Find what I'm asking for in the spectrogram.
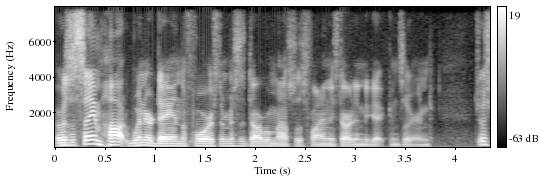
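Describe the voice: With lively intonation, the clip is plain reading aloud.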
